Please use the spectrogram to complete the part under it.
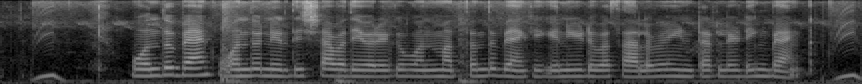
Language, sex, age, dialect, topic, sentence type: Kannada, female, 18-24, Mysore Kannada, banking, statement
